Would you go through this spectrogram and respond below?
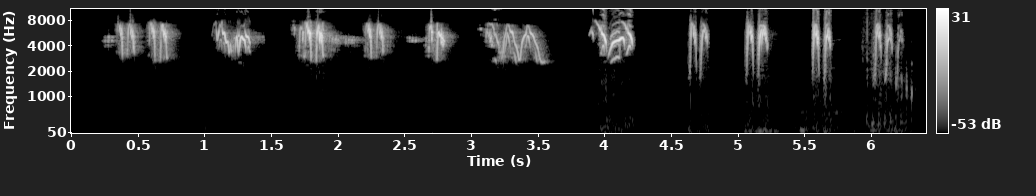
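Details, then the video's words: White wagtail singing a lively run of high chirps and twitters, about a dozen quick notes over six seconds, paired and trilled at first, then sharper, evenly spaced single chips; no other sounds. "صوت الذعرة البيضاء white wagtail song"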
